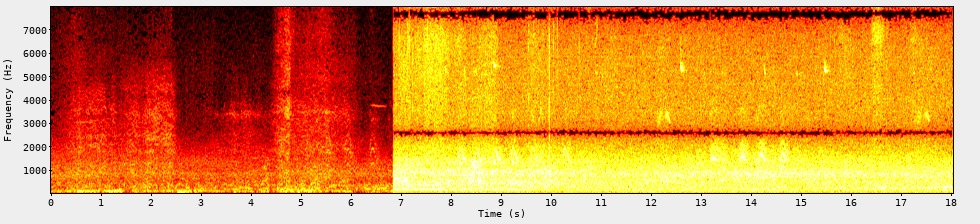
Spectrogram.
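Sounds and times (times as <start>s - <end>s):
quick bird calls: 6.9s - 18.0s
steady rushing noise: 6.9s - 18.0s.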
